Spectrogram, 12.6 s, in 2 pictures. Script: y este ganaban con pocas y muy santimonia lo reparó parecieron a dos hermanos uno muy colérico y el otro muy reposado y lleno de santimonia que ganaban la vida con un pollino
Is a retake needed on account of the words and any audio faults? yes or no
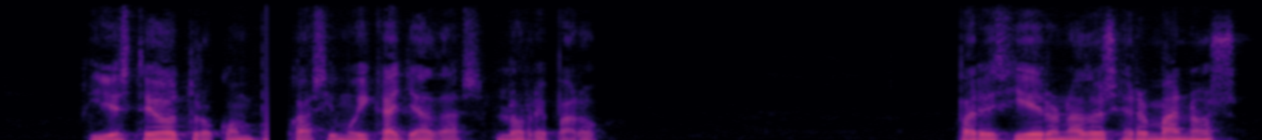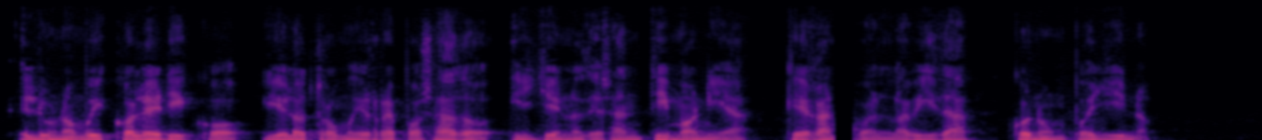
yes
